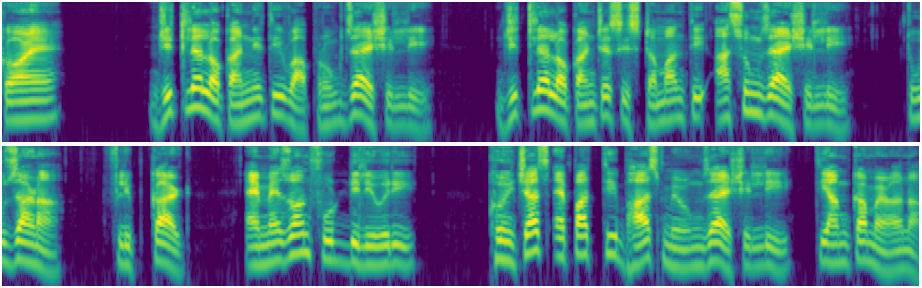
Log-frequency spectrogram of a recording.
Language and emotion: Goan Konkani, neutral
